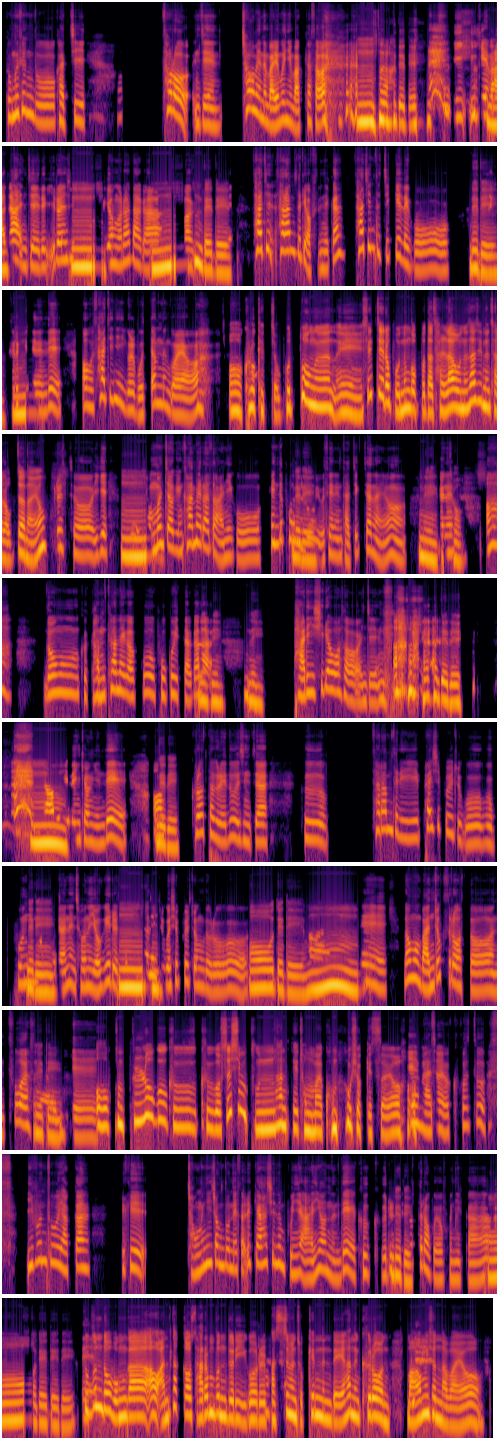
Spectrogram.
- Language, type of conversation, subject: Korean, podcast, 여행 중에 우연히 발견한 숨은 장소에 대해 이야기해 주실 수 있나요?
- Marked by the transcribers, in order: other background noise; tapping; laugh; laughing while speaking: "아, 네네"; laugh; distorted speech; laugh; laughing while speaking: "아"; laugh; laughing while speaking: "고마우셨겠어요"; laugh; teeth sucking; laugh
